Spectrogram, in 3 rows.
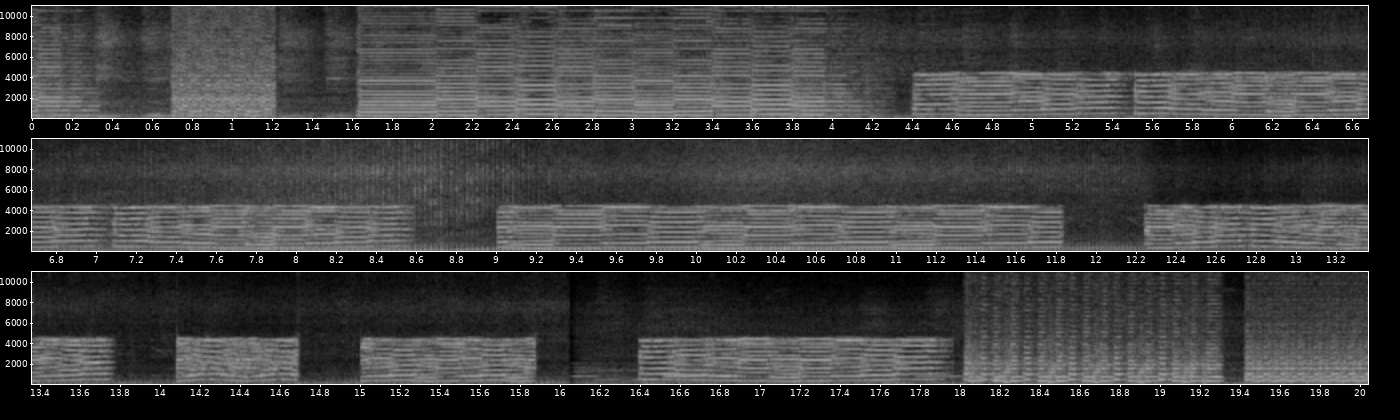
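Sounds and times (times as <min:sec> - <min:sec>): buzzy electronic tune: 0:00.0 - 0:16.0
electronic melody horn: 0:00.0 - 0:20.0.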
